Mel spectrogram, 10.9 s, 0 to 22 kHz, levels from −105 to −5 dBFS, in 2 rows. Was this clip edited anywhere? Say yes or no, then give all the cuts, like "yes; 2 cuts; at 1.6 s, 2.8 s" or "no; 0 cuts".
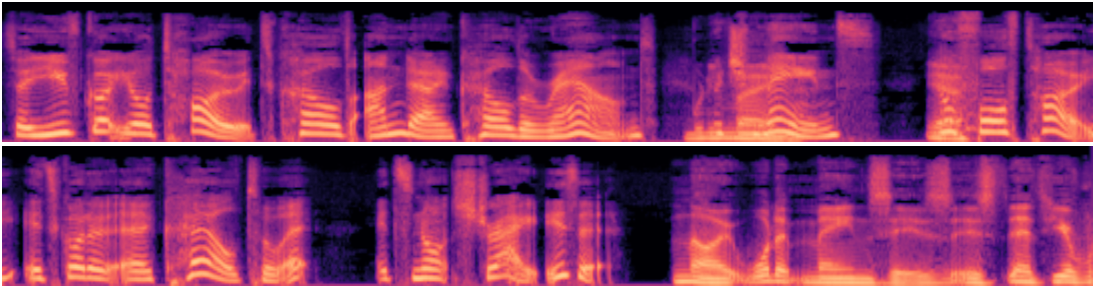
no; 0 cuts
